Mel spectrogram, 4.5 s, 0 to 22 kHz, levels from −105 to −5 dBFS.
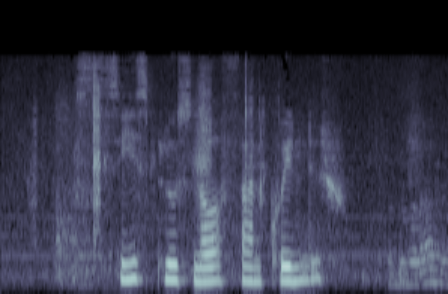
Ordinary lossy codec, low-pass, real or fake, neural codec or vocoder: Opus, 64 kbps; 9.9 kHz; real; none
